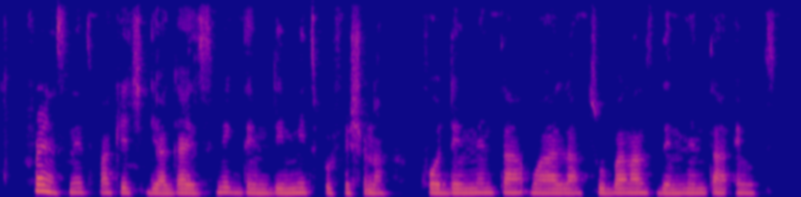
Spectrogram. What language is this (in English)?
Nigerian Pidgin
